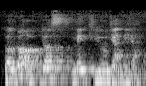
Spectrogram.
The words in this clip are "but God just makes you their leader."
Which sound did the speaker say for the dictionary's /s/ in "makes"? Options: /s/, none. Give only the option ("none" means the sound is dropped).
none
